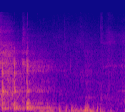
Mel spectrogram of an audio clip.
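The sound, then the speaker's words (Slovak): Several dull, heavy thumps sound in an irregular series, like fists pounding on a wooden door, following a brief burst of sharper clattering noise at the start. “A tak onedlho zaznelo búchanie uprostred sna. Údery na dvere nočného Betlehema.”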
